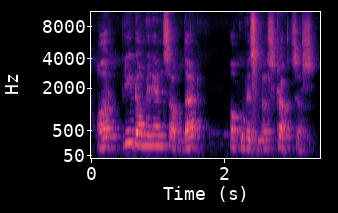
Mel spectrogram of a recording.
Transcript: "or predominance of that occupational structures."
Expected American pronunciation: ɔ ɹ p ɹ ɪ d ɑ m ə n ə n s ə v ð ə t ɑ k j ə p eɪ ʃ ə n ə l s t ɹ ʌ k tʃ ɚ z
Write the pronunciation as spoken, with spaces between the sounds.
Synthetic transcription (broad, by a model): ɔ ɹ p ɹ ɪ d ɑ m ə n ə n s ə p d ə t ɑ k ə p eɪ s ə n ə l s t ɹ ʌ k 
